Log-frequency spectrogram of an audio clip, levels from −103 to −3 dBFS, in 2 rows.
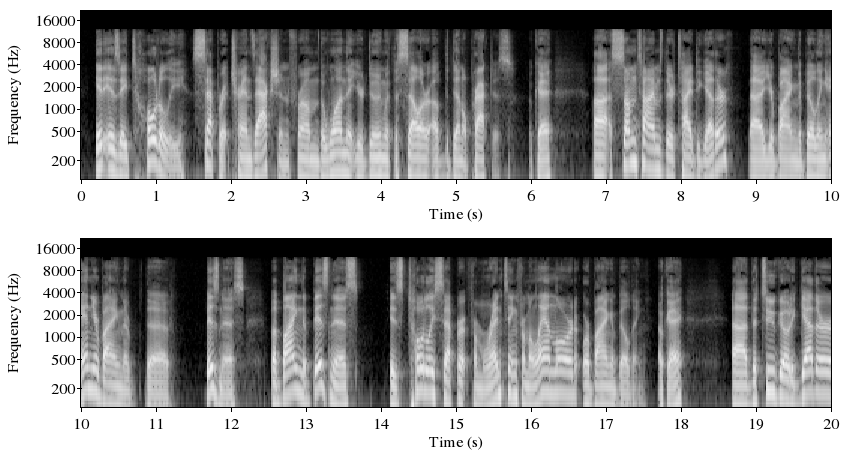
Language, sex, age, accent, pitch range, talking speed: English, male, 40-59, American, 105-145 Hz, 175 wpm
